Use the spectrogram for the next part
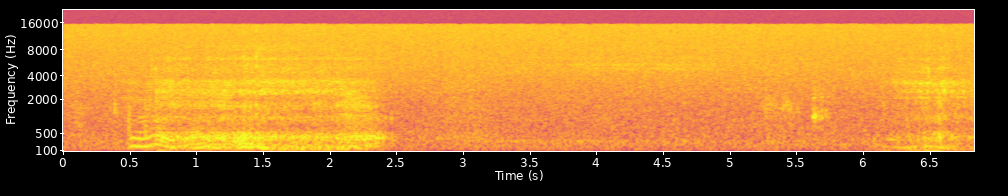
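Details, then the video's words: American Pit Bull Terrier asleep and snoring, a rough, droning snore of nearly two seconds, a quiet pause with a faint click, then the start of another snore at the end. "Sleeping (snoring) American Pit Bull Terrier."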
